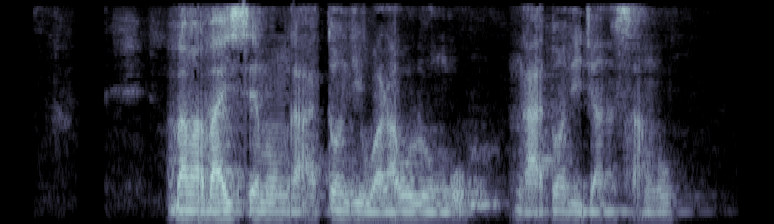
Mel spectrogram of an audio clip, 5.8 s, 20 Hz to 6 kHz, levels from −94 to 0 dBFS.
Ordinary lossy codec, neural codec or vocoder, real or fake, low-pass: AAC, 24 kbps; none; real; 5.4 kHz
